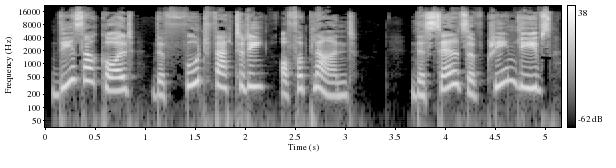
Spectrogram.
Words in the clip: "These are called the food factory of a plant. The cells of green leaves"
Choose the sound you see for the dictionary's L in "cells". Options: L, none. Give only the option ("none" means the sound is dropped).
L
